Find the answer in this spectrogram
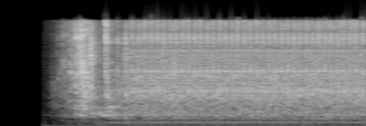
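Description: Film-projector running sound: it starts suddenly with a couple of clicks, then settles into a steady mechanical whirring rattle.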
